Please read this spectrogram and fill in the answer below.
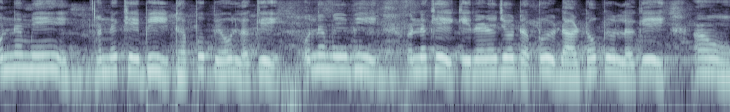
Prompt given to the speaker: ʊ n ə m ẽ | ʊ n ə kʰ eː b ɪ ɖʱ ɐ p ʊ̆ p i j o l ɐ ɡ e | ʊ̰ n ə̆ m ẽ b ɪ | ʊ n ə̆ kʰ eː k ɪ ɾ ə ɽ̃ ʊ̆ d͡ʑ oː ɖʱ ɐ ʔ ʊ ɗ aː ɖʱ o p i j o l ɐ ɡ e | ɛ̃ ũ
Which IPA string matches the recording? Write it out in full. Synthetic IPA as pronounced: ʊ n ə m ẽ | ʊ n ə kʰ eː b ɪ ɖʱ ɐ p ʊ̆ p i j o l ɐ ɡ e | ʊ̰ n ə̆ m ẽ b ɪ | ʊ n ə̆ kʰ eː k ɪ ɾ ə ɽ̃ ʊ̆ d͡ʑ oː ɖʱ ɐ p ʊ ɗ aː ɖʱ o p i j o l ɐ ɡ e | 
